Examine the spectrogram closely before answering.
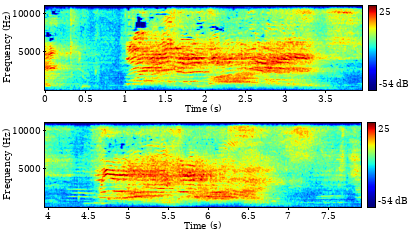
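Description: A large group of children shouts together loudly.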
